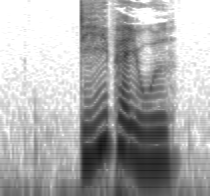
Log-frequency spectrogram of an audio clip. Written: dieperiode

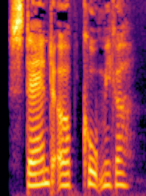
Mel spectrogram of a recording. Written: standupkomiker

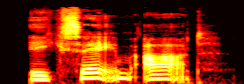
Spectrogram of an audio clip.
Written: exam.art.

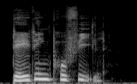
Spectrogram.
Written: datingprofil

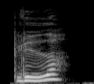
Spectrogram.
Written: bløde

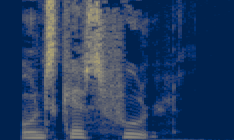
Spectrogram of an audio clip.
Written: ondskabsfuld

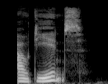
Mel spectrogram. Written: audiens

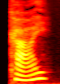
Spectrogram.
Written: karrig

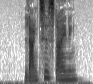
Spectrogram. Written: langtidsstegning

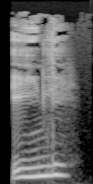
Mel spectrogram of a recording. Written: enlig

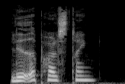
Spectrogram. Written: læderpolstring

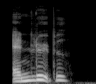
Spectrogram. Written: anløbe

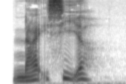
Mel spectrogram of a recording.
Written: nejsiger

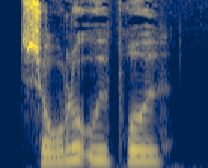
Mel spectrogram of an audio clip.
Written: soloudbrud

